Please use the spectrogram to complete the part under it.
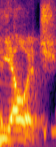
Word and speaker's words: Yelich: It rhymes with the first part of the pronunciation of his name rhymes with smell. – Of his last name? – Yeah. – Christian Yelich.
